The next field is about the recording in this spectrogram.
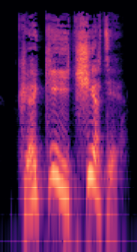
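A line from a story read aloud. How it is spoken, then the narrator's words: Growling. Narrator (Russian): зарычал Кириенко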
